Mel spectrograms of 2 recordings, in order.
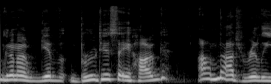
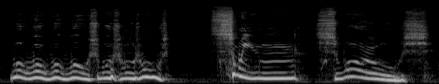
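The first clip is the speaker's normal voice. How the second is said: whooshing lasso noises; 5 semitones higher than usual. Acted. Lasso sound effects.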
